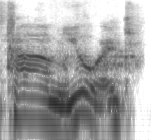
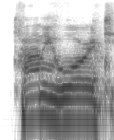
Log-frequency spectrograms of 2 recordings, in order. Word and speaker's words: Tom Ewart: hi my name is tom ewart tommy wart is a phonetic spelling of how my name is usually mispronounced as you can hear if it starts with an e it's always started with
